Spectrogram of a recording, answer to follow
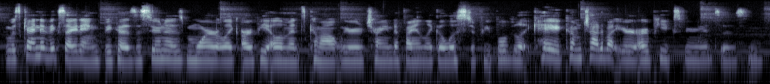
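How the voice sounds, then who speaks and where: A woman's voice: mid-range voice, fairly even intonation, fast talker, few pauses, faint music behind. A woman co-hosting a gaming podcast, bubbly and giggly, rambling a little as she talks. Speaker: podcast co-host. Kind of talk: casual podcast chat.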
